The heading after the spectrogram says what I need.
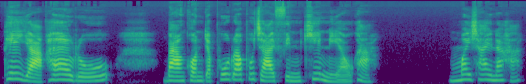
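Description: Bright-voiced chatty woman vlogger. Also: medium pitch, no echo, clean studio sound. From southern Thailand. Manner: chatty, emphatic, acts out quoted speech. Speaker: vlogger living abroad. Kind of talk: casual advice talk to camera.

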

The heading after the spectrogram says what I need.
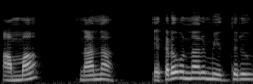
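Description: A woman's voice: fairly high pitch, a little fast, close to an everyday voice. A woman voicing a playful young college girl who teases her parents, read in an audiobook story. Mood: excited.

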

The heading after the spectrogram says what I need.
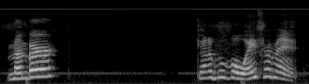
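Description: Bossy high-voiced girl playing a game. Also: normal speed. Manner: bossy, chatty, talks over the game. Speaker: player. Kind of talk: casual gameplay chat. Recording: noisy home recording.

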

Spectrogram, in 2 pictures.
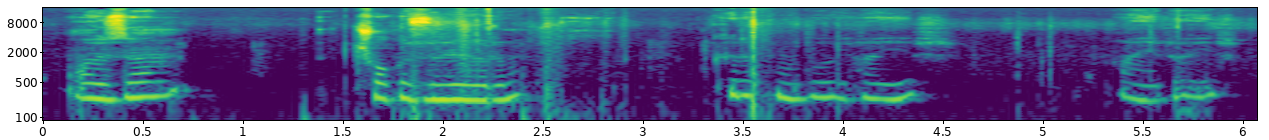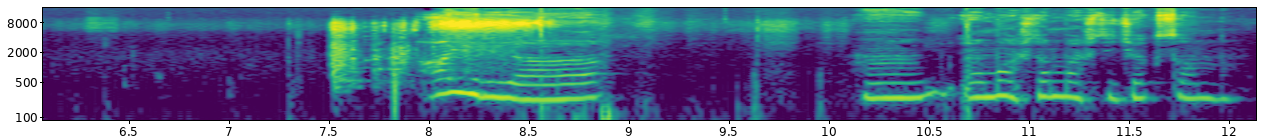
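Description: A woman giving chatty let's-play commentary, talking to her viewers, shouting in bursts and muttering softly as she plays. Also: on the high side, flat delivery, normal speed, long pauses, slight background noise. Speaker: gaming channel host. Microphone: tablet or phone mic.

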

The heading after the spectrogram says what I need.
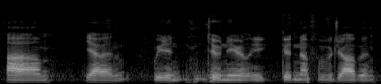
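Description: In a locker room after a game, a young male hockey player fields questions from reporters in a post-game scrum, several handheld mics held close. His fairly low voice is completely flat at a normal speed, full of fillers and restarts, with a little hiss or hum.

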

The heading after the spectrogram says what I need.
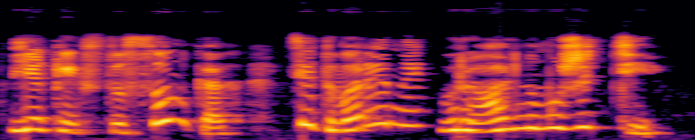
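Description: A woman teacher giving a recorded reading lesson to young children, with clear, encouraging instructions. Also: high-pitched, sing-song, normal speed, dull audio. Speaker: primary school teacher.

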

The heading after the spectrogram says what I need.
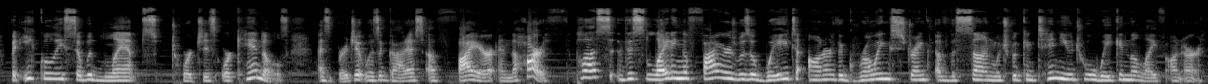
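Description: Chatty upbeat lady explaining stuff on her vlog, normal pitch, bit of music playing quietly. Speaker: spiritual vlogger, host. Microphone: camera mic.

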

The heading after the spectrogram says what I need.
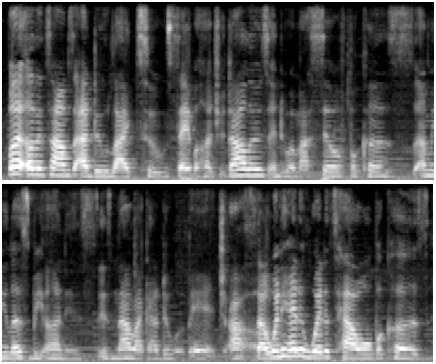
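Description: A young beauty vlogger narrates her video in a casual voice-over, chatty and playful as she addresses viewers directly. Her mid-range voice moves a little fast with hardly any pauses, over faint background music.

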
